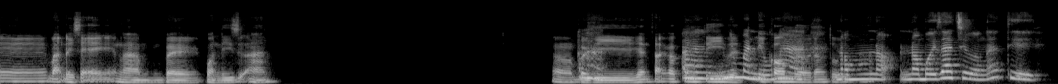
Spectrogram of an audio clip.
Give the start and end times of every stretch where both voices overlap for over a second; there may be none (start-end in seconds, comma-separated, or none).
6.8-8.8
